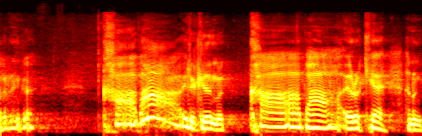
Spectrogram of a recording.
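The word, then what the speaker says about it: קָוָה: 히브리 말로 뭐로 되냐면 쿠, K가 아니고 Q예요. 그러니까 발음을 Q예요. 카바하, 이거 H, 하, 그러니까 카바, 이렇게 되면 카바, 이렇게 하는 거예요.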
